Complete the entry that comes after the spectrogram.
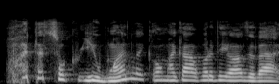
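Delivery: hammed-up party guests gasping in disbelief; mock amazed. Party guests react to the lottery win, amazed. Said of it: "everyone at the party is like".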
